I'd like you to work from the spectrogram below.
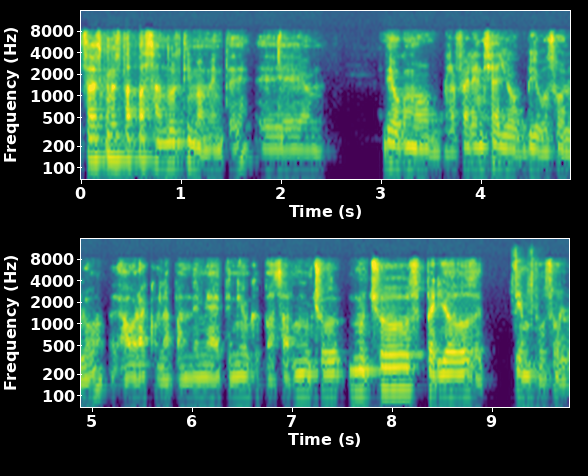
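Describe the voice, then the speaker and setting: A man speaks at a moderate pace and a fairly low pitch. He has a plain, everyday voice. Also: ordinary pitch variation. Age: 30s. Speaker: podcast guest, spiritual course participant. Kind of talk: casual chat.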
